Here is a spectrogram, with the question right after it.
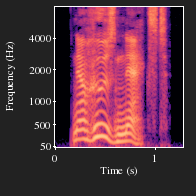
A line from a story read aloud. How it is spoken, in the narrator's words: she called out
